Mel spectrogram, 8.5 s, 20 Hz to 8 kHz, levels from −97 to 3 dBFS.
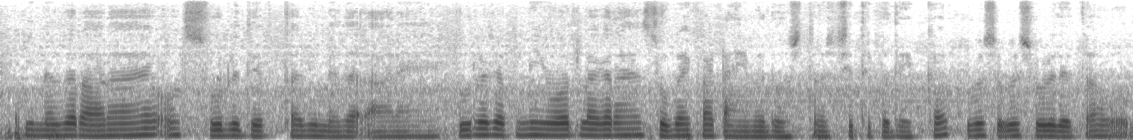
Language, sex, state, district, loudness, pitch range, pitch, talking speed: Hindi, male, Maharashtra, Nagpur, -29 LUFS, 105-125 Hz, 120 Hz, 210 wpm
